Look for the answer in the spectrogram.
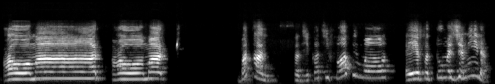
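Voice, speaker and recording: A woman's voice: sits high, takes it slowly, pushed and bright, muffled recording. A woman teaching a kindergarten class online. She speaks in an affectionate, sing-song and encouraging way over a video call. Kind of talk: online class for small children.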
